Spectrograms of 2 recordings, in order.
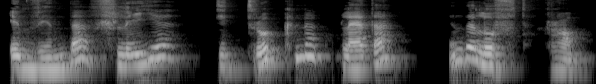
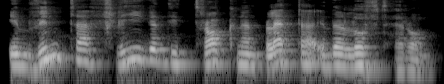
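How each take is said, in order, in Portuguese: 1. Fala-se em dialeto Hunsrik. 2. Fala-se em alemão padrão. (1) "assim no meu Hunsrückisch" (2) "nós damos em alemão padrão"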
